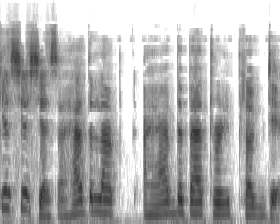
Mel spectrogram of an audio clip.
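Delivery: mock Arabic-accented speech. Retelling a phone call about a laptop, quoting the caller: put-on Arabic accent. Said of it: "I'm just doing the accent".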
